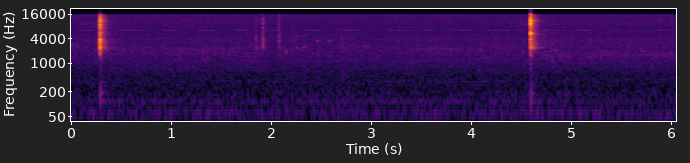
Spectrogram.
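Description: Two sharp clicks about four seconds apart, from a lighter being sparked to light a cigar, over a low steady hum.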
